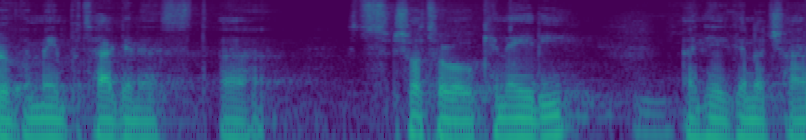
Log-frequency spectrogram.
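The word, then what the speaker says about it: Kaneda: the main protagonist, Shotaro Kanedi, and he's going to try and find and bring back his childhood friend, Tetsuo Shima. Sorry, it's just pronounced Shotaro Canada and Tetsuo Shima.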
